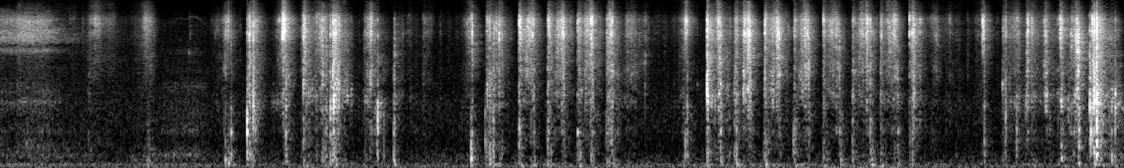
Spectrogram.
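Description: Petit Lenormand cards are shuffled and drawn in a reading, with quick, close, papery riffles and flicks in irregular bursts.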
